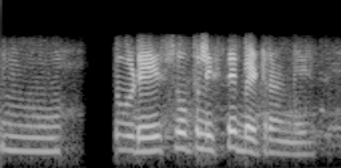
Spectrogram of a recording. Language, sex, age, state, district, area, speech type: Telugu, female, 18-30, Andhra Pradesh, Nandyal, rural, conversation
